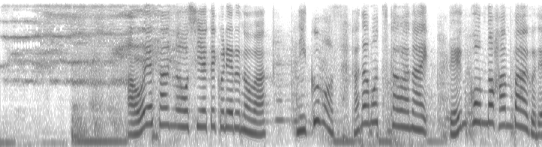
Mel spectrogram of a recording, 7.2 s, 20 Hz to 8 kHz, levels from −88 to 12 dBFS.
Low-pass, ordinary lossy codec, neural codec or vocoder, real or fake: 7.2 kHz; Opus, 32 kbps; autoencoder, 48 kHz, 32 numbers a frame, DAC-VAE, trained on Japanese speech; fake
